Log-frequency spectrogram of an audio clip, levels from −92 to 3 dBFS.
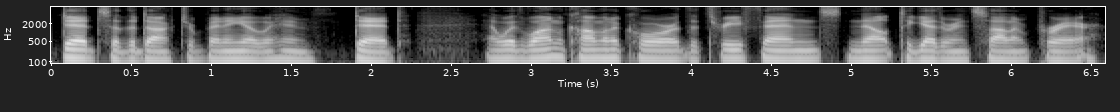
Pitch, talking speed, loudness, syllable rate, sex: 120 Hz, 190 wpm, -20 LUFS, 5.2 syllables/s, male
